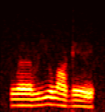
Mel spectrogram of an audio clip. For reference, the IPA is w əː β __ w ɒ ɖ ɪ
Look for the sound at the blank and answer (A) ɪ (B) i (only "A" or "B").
B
